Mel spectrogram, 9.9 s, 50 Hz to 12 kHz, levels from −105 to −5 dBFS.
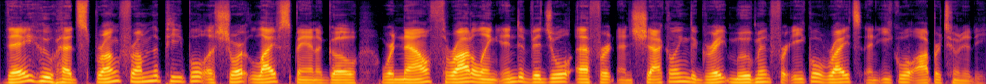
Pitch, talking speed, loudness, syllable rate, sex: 130 Hz, 170 wpm, -19 LUFS, 4.8 syllables/s, male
